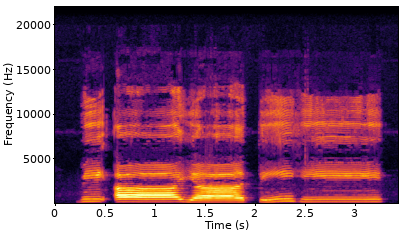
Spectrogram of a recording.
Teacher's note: با لمبا نہیں ہوا، آ لمبا ہوا، یا لمبا ہوا، پھر تا کو میں نے جلدی سے پڑھا اور ہا کو لمبا کیا۔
